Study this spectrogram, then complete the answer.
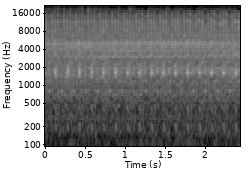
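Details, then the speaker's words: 2007 Toyota Avensis D4-D diesel with low power and a flashing engine light: sharp even ticking about six or seven per second over a rough idle, a tappety knock; injector 4 reads the odd one out at -5 in data. "sounds like a mess because it is a mess there's a dead mess so we'll draw some fault codes can they sound like it was a tappity noise almost like from the camshaft"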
